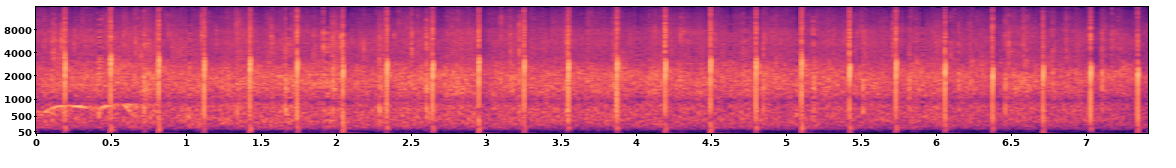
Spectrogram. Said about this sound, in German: Wow, ja, ich finde das großartig, dass da Menschen sind, die jeden Sonntag in den Kinderräumen sind und unsere Kinderkirche schmeißen und sich da investieren und da sind. Und für die wollen wir nochmal einen ganz, ganz herzlichen Applaus geben.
